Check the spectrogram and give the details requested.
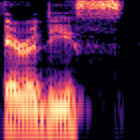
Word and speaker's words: Eurydice: death incarnate and takes his wife eurydice or in this film that's pronounced eredes and drags her to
